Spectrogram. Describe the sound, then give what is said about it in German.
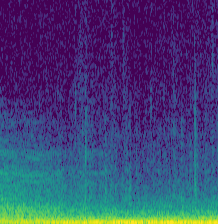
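Steady low engine rumble from inside a moving car, a continuous droning hum with road noise that holds at a constant level throughout, no voices. “das hier, worin wir gerade sitzen.”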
